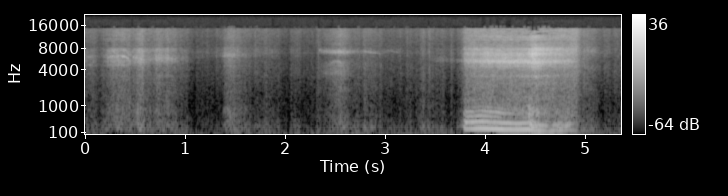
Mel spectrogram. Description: My dog is snoring and sleeping with his eyes open so creepy!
